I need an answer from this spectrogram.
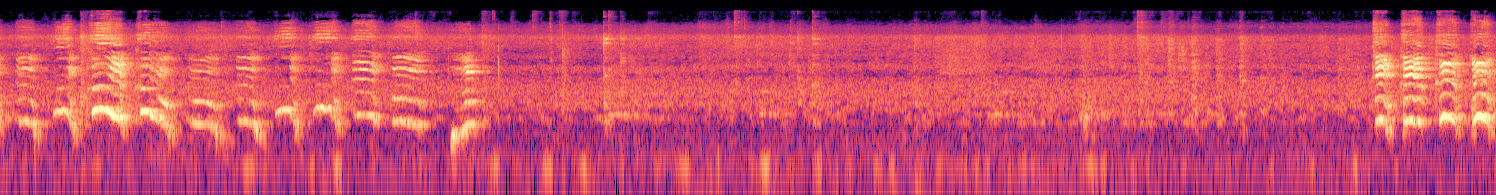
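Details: Berger Picard, a rare dog breed, said to be angry, gives a rapid series of harmonic, downward-bending whining yelps for about six seconds. A quiet stretch with faint ticks follows, then a final burst of the same yelps at the end.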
